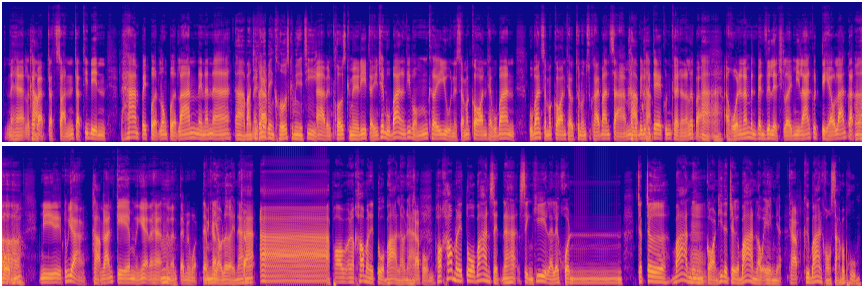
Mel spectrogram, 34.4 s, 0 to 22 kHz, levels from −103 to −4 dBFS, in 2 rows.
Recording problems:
audio freezing; at 22 s for 1 s and at 29 s for 1 s

